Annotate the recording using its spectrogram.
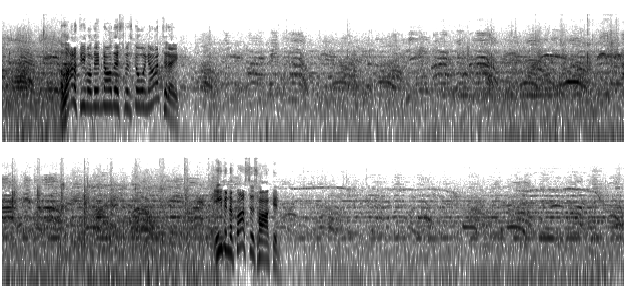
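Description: A large crowd of people chants and shouts outdoors.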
